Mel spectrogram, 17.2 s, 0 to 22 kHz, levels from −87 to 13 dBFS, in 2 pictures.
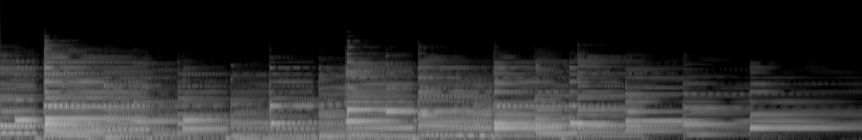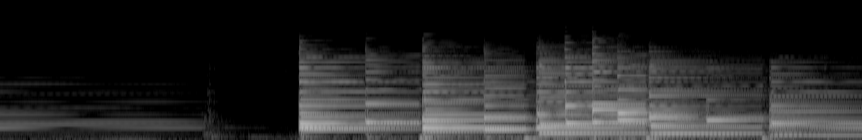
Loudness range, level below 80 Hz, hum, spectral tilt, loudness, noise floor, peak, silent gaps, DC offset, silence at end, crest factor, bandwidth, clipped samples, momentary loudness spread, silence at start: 14 LU; -50 dBFS; none; -8 dB/octave; -29 LUFS; -72 dBFS; -10 dBFS; none; under 0.1%; 0 s; 18 dB; 7.4 kHz; under 0.1%; 13 LU; 0 s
